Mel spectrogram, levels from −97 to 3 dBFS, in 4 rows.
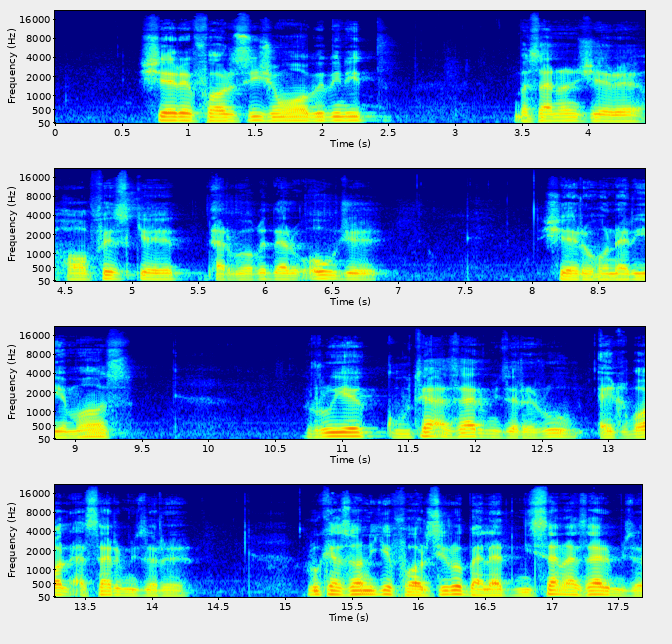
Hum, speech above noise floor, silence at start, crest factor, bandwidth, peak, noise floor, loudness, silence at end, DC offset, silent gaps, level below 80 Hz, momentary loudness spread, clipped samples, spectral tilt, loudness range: none; 41 dB; 0.65 s; 20 dB; 19 kHz; -10 dBFS; -68 dBFS; -29 LUFS; 0 s; under 0.1%; none; -66 dBFS; 11 LU; under 0.1%; -6.5 dB/octave; 5 LU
